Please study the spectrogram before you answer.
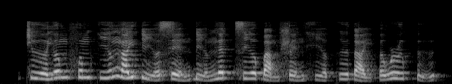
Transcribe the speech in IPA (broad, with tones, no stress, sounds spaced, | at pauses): c ɨ˨˩ ə̯ j ə˧ m f ə˧ m k i˧˥ ə̯ ŋ a˧˥ j ɗ i˨˩˨ ə̯ s e˨˩˨ n ɗ i˨˩˨ ə̯ ŋ ɛ˦˥ t̚ s i˧ ə̯ ɓ a˨˩˨ m ʂ e˨˩˦ n x i˨˩˨ ə̯ k ɨ˧ ɗ a˨˩˨ j ʔ ə˧˥ w ɹ ɨ˦˥ p̚ ʔ ɨ˨˩˦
